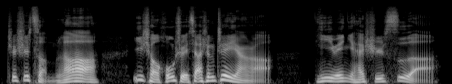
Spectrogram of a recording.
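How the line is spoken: Laughing loudly. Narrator (Chinese): 姐姐皱眉大笑

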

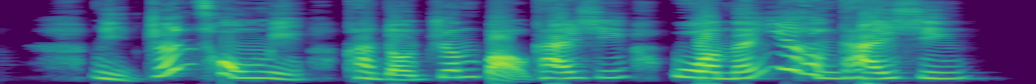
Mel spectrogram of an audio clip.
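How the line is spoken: Smiling, warm. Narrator (Chinese): 詹姆斯笑着对苏菲亚说

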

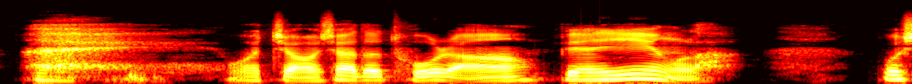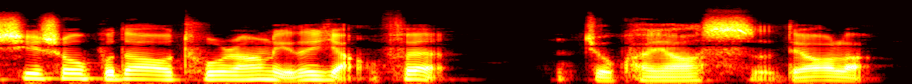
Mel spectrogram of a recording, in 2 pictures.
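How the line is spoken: Old, sighing mournfully. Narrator (Chinese): 老杨树唉声叹气地说

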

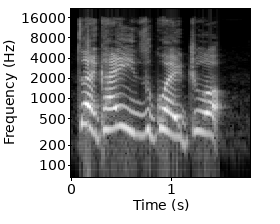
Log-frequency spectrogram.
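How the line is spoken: Loud shout. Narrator (Chinese): 尤里大声嚷道

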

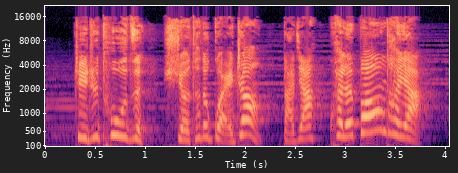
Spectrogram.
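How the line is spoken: Loud shout. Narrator (Chinese): 大声叫起来

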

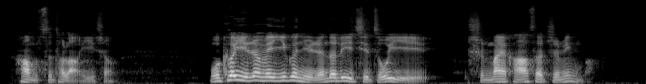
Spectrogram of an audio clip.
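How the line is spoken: Clear, sarcastic. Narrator (Chinese): 瓦格雷夫法官声音清晰，用嘲讽的口吻说

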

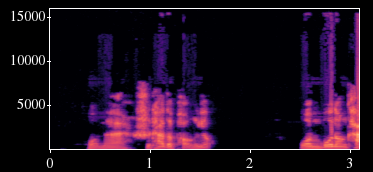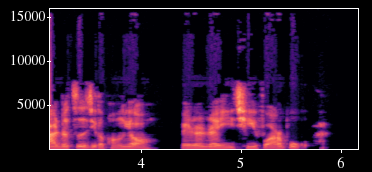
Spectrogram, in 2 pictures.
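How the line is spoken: Cold. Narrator (Chinese): 陈北江冷冷的问

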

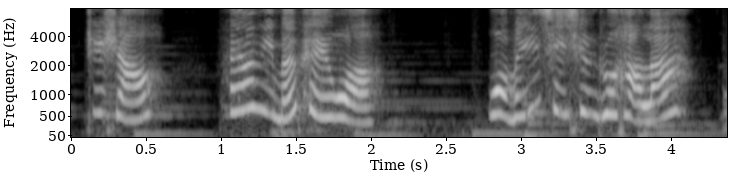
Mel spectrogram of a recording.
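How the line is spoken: Loud announcement. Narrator (Chinese): 大声宣布

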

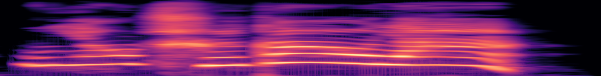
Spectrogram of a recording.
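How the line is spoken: Loud shout. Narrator (Chinese): 他使劲喊

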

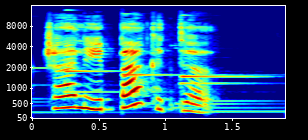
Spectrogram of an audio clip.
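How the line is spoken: Small, nervous, soft voice. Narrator (Chinese): 一个紧张的细小声音轻轻说了一声

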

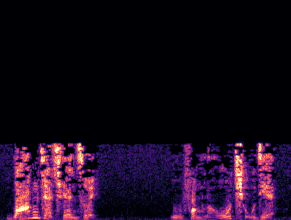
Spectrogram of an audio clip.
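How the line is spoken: Low voice. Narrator (Chinese): 冲着里边低声说

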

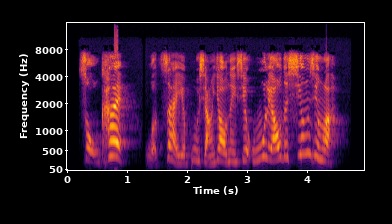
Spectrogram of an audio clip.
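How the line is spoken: Sudden angry loud roar. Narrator (Chinese): 坏脾气的格拉夫突然冲着小兔子大声吼着说

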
